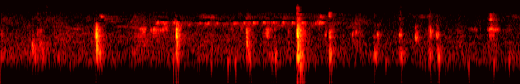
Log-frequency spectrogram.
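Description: A puppy gnaws on a bone, with irregular crunching clicks and scraping bites spread unevenly across the moment, fairly quiet overall, while a faint high chirp runs faintly in the background.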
